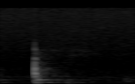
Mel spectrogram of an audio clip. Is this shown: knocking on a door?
yes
